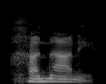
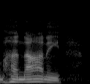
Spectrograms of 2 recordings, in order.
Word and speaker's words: Hanani: And his name is pronounced Hanani. It's got that guttural thing up the front. We'll skip that and just call him Hanani.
